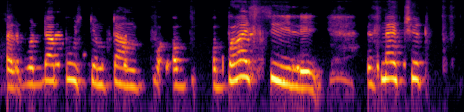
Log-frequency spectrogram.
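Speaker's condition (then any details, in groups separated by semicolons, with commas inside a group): Cerebral palsy, spastic diplegia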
